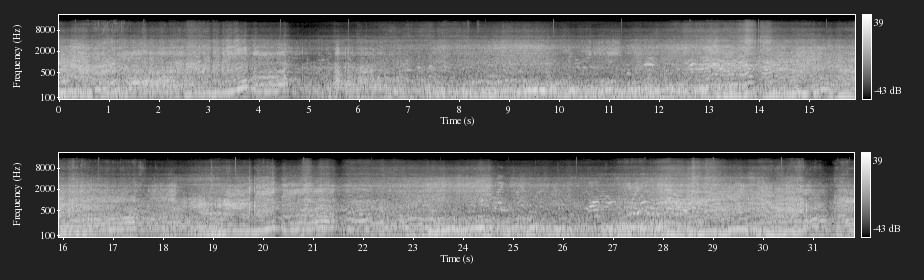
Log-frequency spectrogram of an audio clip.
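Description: A pack of dirt bikes racing on a dirt track, their engines revving up and easing off again and again as riders go through the turns. The sound swells as bikes pass close by and sinks as they move away around the track.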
